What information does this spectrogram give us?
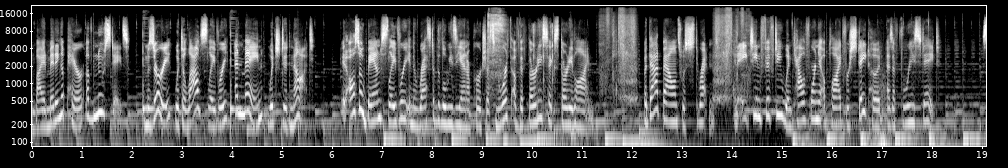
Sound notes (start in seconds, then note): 5.4 graphic beeps; 11.3 graphic rustles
